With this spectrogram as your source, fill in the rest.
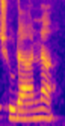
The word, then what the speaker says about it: छुड़ाना: अब यहाँ पे देखो, ड है वो उसके नीचे डॉट है, देखो। तो उसका उच्चारण कैसे करना है हमें, छक्के छुड़ाना, छुड़ाना, छुड़ाना नहीं, कैसे करना है, छुड़ाना।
